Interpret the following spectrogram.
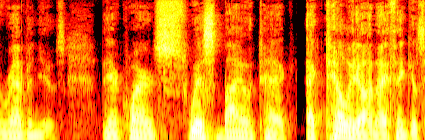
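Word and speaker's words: Actelion: they've also made several deals recently as according to Zacks now to boost their revenues they acquired Swiss biotech atelion I think is how you pronounce it a-c-t-e l-i-o-n for 30 billion dollars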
